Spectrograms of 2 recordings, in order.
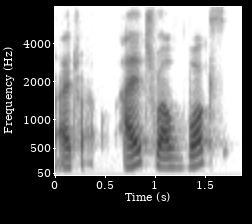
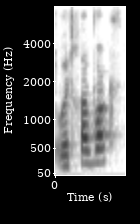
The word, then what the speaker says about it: Ultravox: Also mit Dancing with Tears in My Eyes war es halt auf jeden Fall, also von Ultravox wird das, glaube ich, ausgesprochen. Ne? Ich habe es halt so deutsch-englisch ausgesprochen mit Ultravox.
